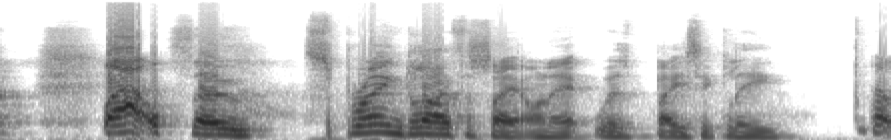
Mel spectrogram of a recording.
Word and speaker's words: glyphosate: In the UK, the same thing I can't say, glyphosate is sprayed on five phosate phosate glyphosate is sprayed on 5.4 million acres of land every year.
